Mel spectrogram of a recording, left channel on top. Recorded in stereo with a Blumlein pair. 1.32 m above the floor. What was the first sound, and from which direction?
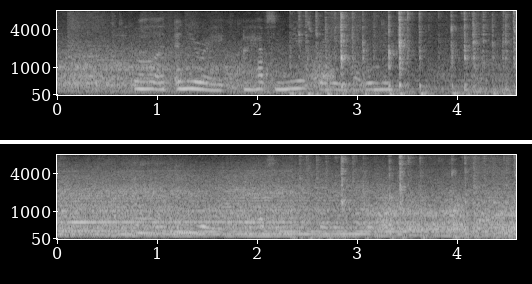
A woman speaking, 5° left.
